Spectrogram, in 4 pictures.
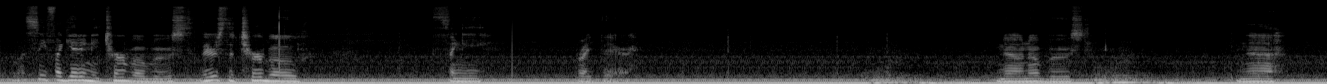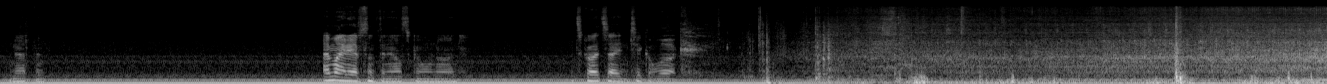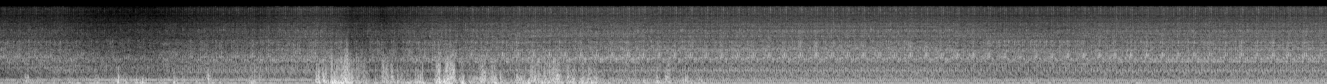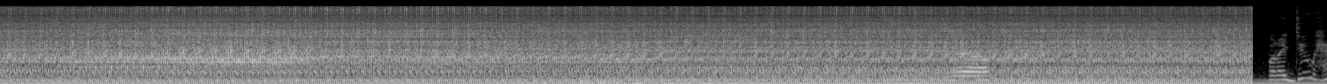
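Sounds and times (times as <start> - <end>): diesel engine idling: 19.7 - 53.0.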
